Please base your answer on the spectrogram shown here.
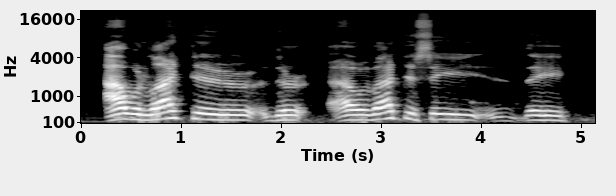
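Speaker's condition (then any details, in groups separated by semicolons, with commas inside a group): Cerebral palsy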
